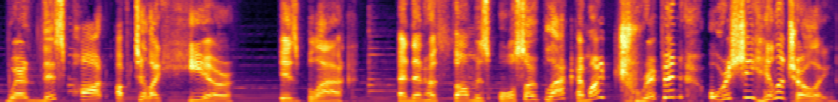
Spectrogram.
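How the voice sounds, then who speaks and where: A woman streaming a game with casual, excitable commentary. Her voice is on the high side and moves around a lot in pitch. She often repeats herself, with soft music behind her. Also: unhurried.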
